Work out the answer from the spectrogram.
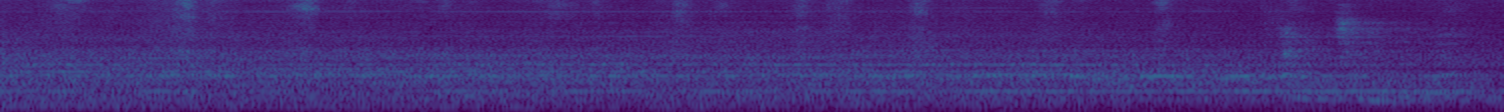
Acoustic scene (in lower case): elevator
